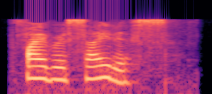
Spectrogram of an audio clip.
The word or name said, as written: fibrositic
